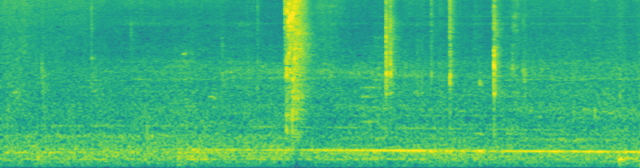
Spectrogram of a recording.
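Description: Running noise inside a moving electric commuter train: a steady rumble with a humming tone that comes in about two seconds in, and a few sharp clicks and knocks, the loudest about three seconds in.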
